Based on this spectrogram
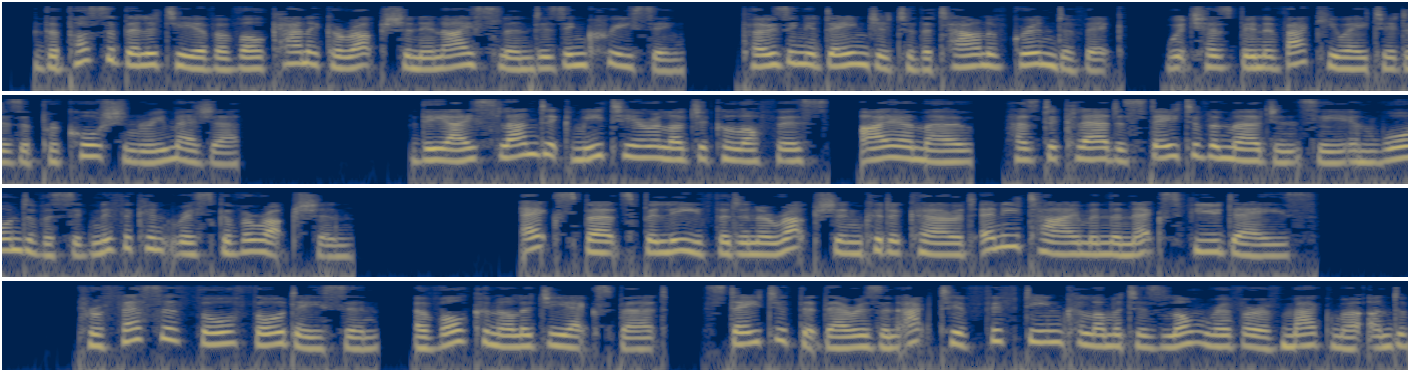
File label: English Newsroom Advanced FAST Reading; Iceland Declares State of Emergency as Volcano Risk Rises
